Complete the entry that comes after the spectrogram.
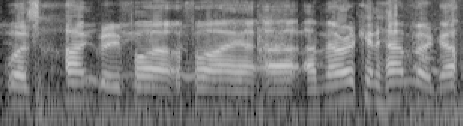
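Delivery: put-on giggly, naive German accent with Danish lilt; German accent, Danish flavor. Describing a viral cat picture, German-Danish accent. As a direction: play a German tickled by the internet, accent thick. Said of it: "a straight German without a little Danish flavor".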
